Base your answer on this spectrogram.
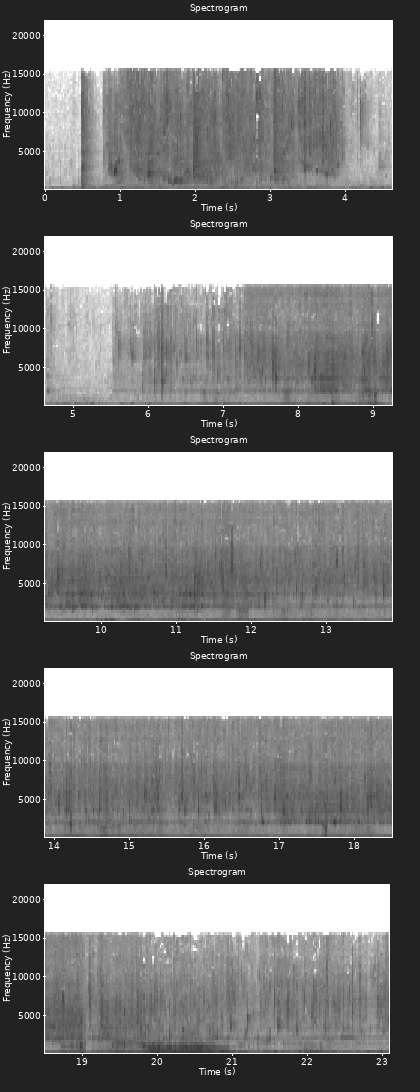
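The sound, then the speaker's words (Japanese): Water pours to rinse during a milk treatment: after a few quieter seconds, a steady, loud hissing stream runs continuously, briefly swelling near the end. “流しますよ。”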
